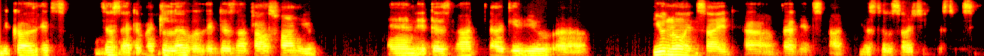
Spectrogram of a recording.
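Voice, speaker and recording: Gravelly man from India, lo-fi sound. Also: medium pitch, darkish tone. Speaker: guest. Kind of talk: reflective conversation.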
